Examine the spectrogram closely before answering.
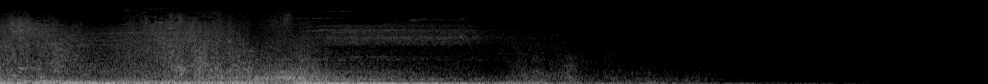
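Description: A triumphant game fanfare swells loudly and then fades away.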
